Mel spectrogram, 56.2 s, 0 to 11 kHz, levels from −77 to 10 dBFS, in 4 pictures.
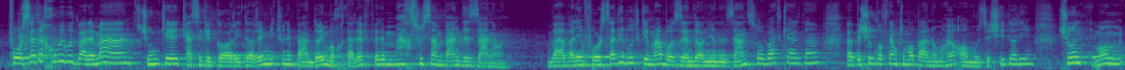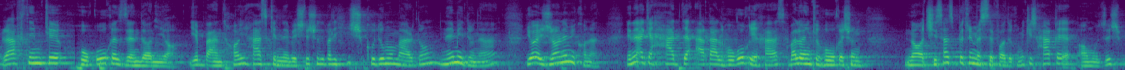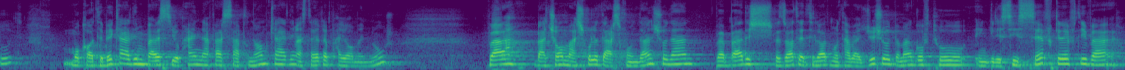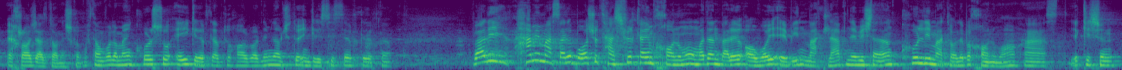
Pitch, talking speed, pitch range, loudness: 180 Hz, 160 wpm, 155-210 Hz, -14 LUFS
